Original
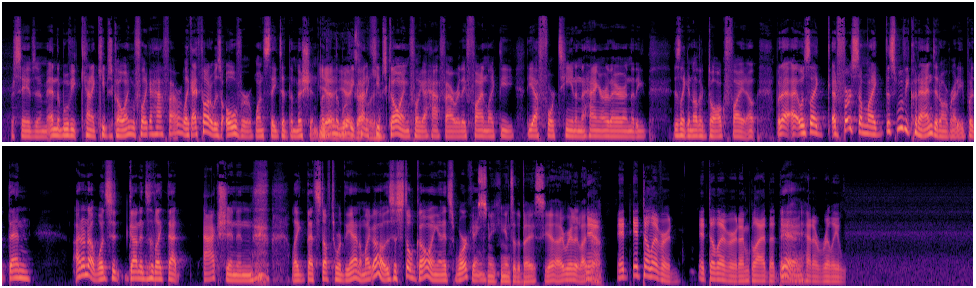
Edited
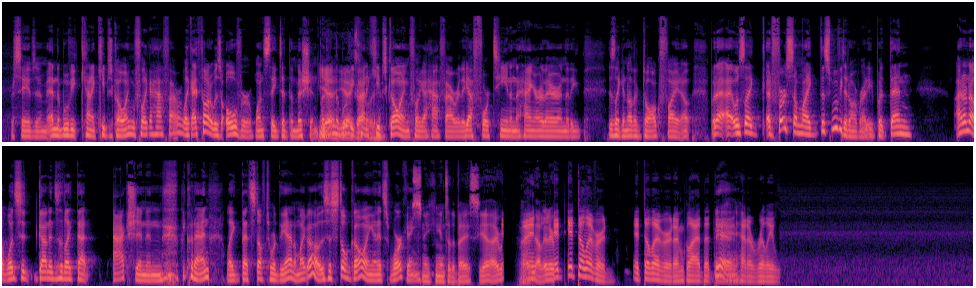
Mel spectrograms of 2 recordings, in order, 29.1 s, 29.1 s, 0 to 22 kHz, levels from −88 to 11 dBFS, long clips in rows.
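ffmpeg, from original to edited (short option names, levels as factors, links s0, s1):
-filter_complex "[0:a]asplit=7[s0][s1][s2][s3][s4][s5][s6];[s0]atrim=end=6.962[s7];[s1]atrim=start=7.938:end=13.582[s8];[s2]atrim=start=13.958:end=18.662[s9];[s3]atrim=start=13.578:end=13.962[s10];[s4]atrim=start=18.658:end=23.062[s11];[s5]atrim=start=23.058:end=23.842,asetpts=PTS-STARTPTS,areverse[s12];[s6]atrim=start=23.838[s13];[s7][s8]acrossfade=d=0.004:c1=hsin:c2=hsin[s14];[s14][s9]acrossfade=d=0.004:c1=hsin:c2=hsin[s15];[s15][s10]acrossfade=d=0.004:c1=hsin:c2=hsin[s16];[s16][s11]acrossfade=d=0.004:c1=hsin:c2=hsin[s17];[s17][s12]acrossfade=d=0.004:c1=hsin:c2=hsin[s18];[s18][s13]acrossfade=d=0.004:c1=hsin:c2=hsin"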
